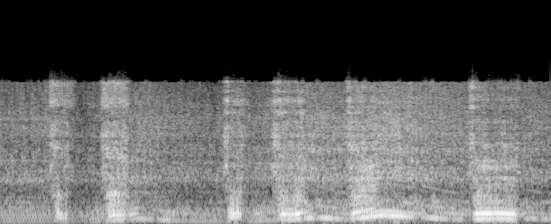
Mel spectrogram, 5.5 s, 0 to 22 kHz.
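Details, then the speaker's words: Ford Pinto-engined kit car with a Weber 32/36 DGAV carburettor: throttle blips swell, then sag without picking up revs. Bogging from fuel starvation, because a misfitted return line sent the low-pressure pump's fuel back to the tank; ignition timing was also out. "the fuel is going to the easiest place which I think we feel returning straight back to the tongue so when we try and rabbit we're not really getting anywhere"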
